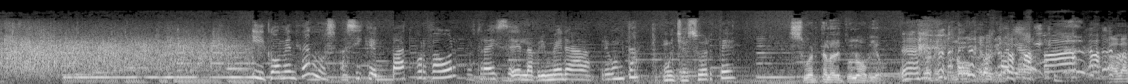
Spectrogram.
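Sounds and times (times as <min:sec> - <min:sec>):
studio audience applause: 0:00.0 - 0:02.5
speech: 0:00.6 - 0:11.2
laughter: 0:09.0 - 0:11.2.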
